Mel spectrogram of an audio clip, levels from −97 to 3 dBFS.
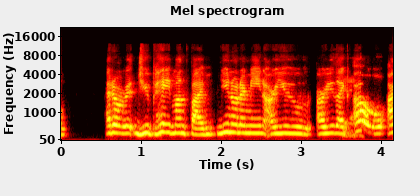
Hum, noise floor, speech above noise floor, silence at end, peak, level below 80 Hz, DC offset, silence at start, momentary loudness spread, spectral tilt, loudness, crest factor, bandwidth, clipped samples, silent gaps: none; -64 dBFS; 45 dB; 0 s; -4 dBFS; -74 dBFS; under 0.1%; 0 s; 5 LU; -4.5 dB/octave; -20 LUFS; 16 dB; 11.5 kHz; under 0.1%; none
